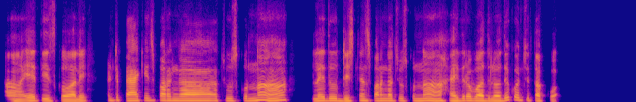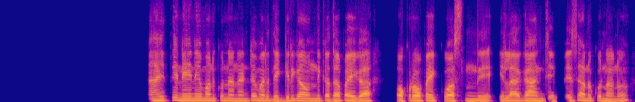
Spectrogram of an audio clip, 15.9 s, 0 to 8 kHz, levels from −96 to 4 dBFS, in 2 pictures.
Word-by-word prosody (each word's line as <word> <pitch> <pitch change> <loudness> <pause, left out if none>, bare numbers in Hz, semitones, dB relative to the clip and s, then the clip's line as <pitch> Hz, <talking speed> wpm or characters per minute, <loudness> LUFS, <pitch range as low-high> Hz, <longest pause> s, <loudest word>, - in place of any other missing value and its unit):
ఆ! - - -1 0.2
ఏది 145 0 0
తీసుకోవాలి. 125 -2 +1 0.3
అంటే 165 +2 -7
ప్యాకేజ్ 160 +2 +2
పరంగా 160 -1 +2 0.4
చూసుకున్నా, 155 +5 -2 0.7
లేదు 150 +2 +1
డిస్టెన్స్ 135 +4 -2
పరంగా 150 -1 +1
చూసుకున్నా 150 +1 -3 0.3
హైదరాబాద్‌లోది 135 0 +2
కొంచెం 180 -4 -5
తక్కువ. 130 - -5 2.9
అయితే 160 +2 -1
నేనేమనుకున్నానంటే. 160 -2 0
మరి 140 -2 +1
దగ్గరగా 135 +5 0
ఉంది 140 -1 -2
కదా! 130 +1 +2
పైగా 130 0 +4 0.4
ఒక్క 135 - -2
రూపాయి 135 +2 +4
ఎక్కువొస్తుంది. 130 -2 0 0.2
ఇలాగా 135 +1 +2
అని 130 -1 -1
చెప్పేసి 135 +2 -6
అనుకున్నాను. 135 -5 -1
145 Hz, 105 wpm, -23 LUFS, 130-155 Hz, 2.9 s, పైగా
